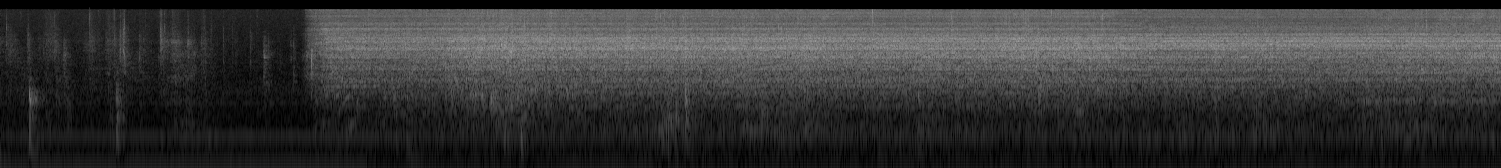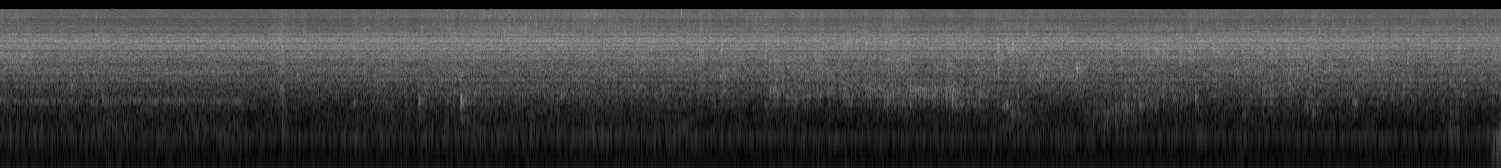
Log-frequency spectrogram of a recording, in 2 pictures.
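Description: Water from a garden hose running into a plastic-lined tank. It starts suddenly about three seconds in and then runs steadily. The flow is stirring baking soda into an electrolysis bath.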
